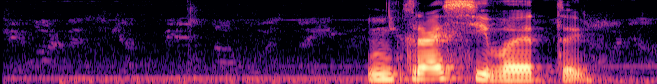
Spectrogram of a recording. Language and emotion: Russian, angry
